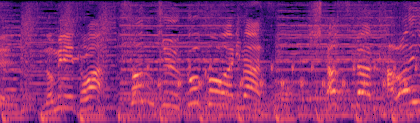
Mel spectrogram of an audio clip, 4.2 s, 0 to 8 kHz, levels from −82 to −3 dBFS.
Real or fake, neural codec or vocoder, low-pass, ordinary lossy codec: real; none; none; none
